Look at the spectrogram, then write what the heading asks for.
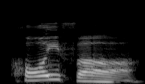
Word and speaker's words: Käufer: umlaut하고 우가 붙으면 발음 어떻게 하죠, 이거? 발음 어떻게 해요? 오이라고 발음하면 되죠. 오이라고 발음하면 되겠죠. 이거 어디서 나왔어요, 우리가? 직업 얘기할 때 나오지 않나요? 직업 뭐였죠? fair 뭐였죠? Käufer. Verkäufer 얘기할 때 썼죠. umlaut와 우가 나면 발음이 오이라고 된다.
